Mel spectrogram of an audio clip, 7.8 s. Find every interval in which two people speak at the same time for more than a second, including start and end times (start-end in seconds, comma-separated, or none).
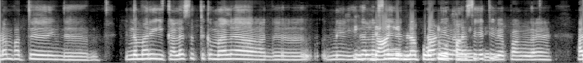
4.8-6.7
